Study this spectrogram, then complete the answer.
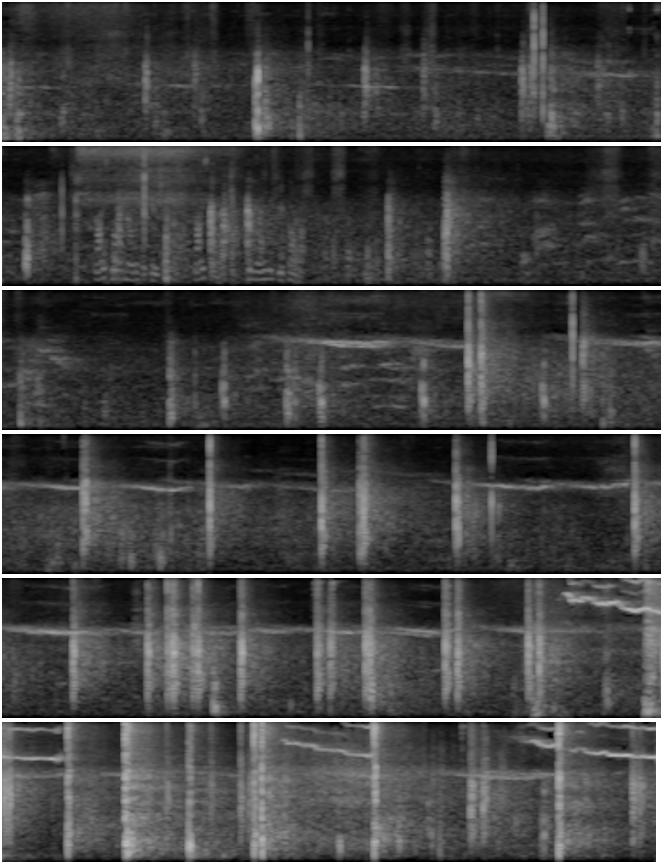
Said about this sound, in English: this is recording number two, Neighborhood Fireworks. Let the fireworks speak for themselves here.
